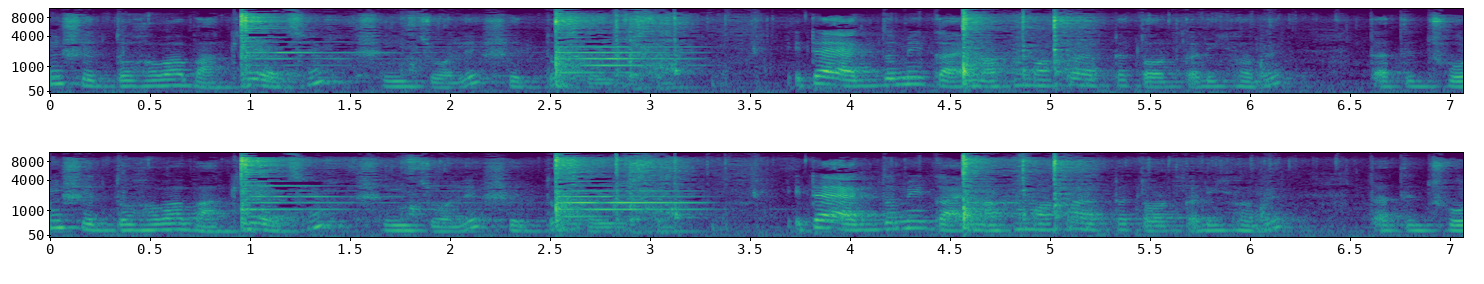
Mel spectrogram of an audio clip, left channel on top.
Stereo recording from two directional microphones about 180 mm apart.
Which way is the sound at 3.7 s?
60° left (ahead or behind).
